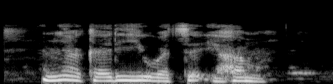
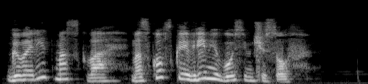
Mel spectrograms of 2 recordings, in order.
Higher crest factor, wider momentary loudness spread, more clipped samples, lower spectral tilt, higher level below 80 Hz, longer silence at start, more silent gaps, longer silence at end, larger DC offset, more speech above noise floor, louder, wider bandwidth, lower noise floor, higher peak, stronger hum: second, 10 dB vs 16 dB; first, 15 LU vs 7 LU; neither; first, -6.5 dB/octave vs -5 dB/octave; first, -46 dBFS vs -60 dBFS; about the same, 0.05 s vs 0.1 s; neither; second, 0.25 s vs 0.6 s; neither; second, 22 dB vs 43 dB; first, -13 LUFS vs -16 LUFS; second, 7.2 kHz vs 9 kHz; second, -34 dBFS vs -59 dBFS; about the same, -2 dBFS vs -2 dBFS; neither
